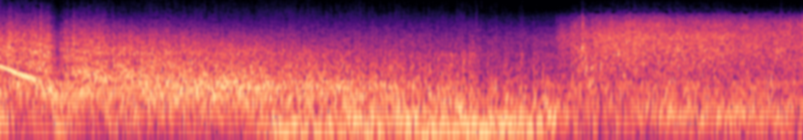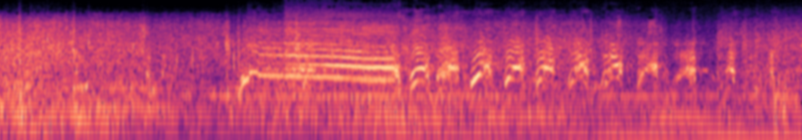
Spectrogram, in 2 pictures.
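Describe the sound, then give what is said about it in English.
A shark is blown up by a rifle shot in the film Jaws: a loud, sustained roaring blast that fades into a rushing, churning noise, with higher tonal squeals coming in toward the end. “Obviously, at the end of this movie, the shark is also killed. In the movie, it's blown up by the smile you son of a bitch shot.”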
